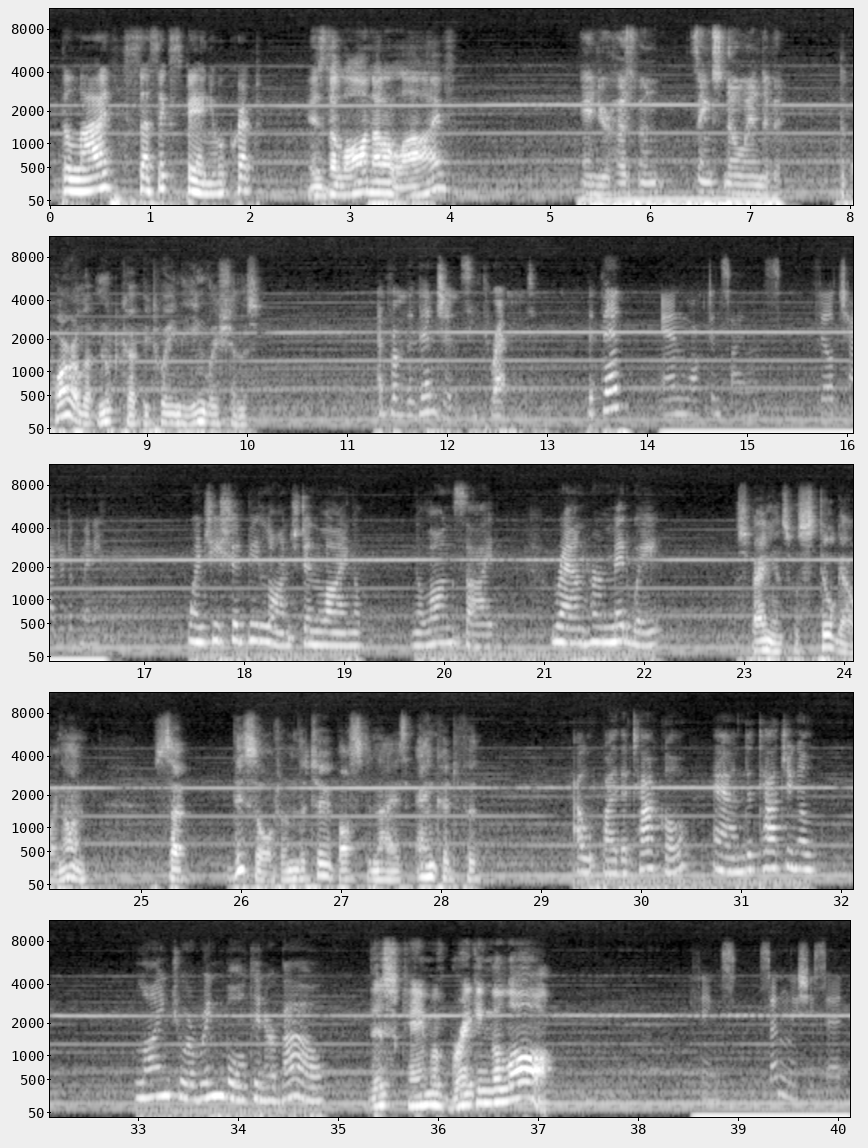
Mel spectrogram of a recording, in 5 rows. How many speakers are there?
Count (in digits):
7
